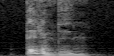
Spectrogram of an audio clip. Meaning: 1. a palm tree, tree of the family Palmae 2. a palm tree, a tree or shrub resembling a tree of that family
- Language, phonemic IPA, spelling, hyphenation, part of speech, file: Dutch, /ˈpɑlm.boːm/, palmboom, palm‧boom, noun, Nl-palmboom.ogg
